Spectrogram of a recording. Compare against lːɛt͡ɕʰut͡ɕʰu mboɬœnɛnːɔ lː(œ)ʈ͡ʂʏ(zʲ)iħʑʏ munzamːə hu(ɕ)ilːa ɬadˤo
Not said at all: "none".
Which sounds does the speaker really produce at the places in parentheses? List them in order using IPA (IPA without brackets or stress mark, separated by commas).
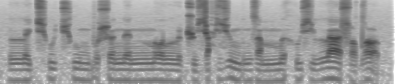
ə, ʑ, ɕ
